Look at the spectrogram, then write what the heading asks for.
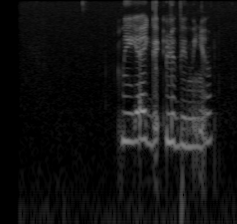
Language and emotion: Russian, sad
